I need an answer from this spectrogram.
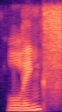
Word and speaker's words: length: The ng I underlined because it's a single ng sound. The back of the tongue goes very high, ing, like when you say ring, and the tongue blocks the air to the mouth and makes it go through the nose.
